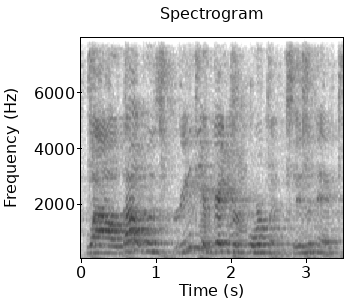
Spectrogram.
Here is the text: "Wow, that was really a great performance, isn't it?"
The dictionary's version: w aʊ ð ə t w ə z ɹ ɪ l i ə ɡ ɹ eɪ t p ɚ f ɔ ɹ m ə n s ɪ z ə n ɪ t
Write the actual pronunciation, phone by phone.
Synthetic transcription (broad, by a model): w aʊ ð ə t w ə z ɹ ɪ l i ə ɡ ɹ eɪ t p ɚ f ɔ ɹ m ə n s ɪ z ə n ɪ t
